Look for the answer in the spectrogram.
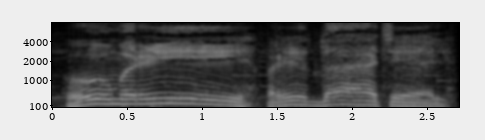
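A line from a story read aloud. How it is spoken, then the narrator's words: Angry roar. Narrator (Russian): Взревел в ответ разозленный завхоз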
